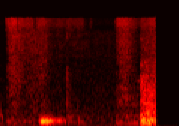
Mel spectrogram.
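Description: A person's breathy hiss, with a short low hum about half a second in and another burst of hiss near the end.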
